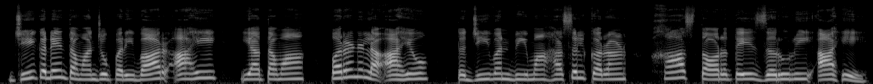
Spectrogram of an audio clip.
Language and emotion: Sindhi, neutral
